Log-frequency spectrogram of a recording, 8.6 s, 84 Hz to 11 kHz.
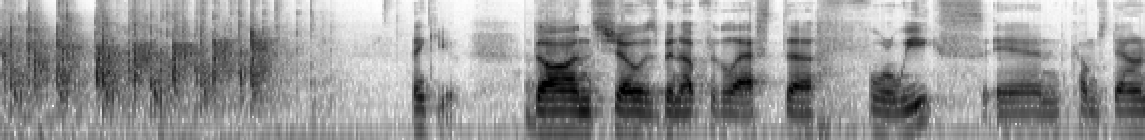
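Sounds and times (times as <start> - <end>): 
applause from a small audience: 0.0 - 2.5
speech: 3.1 - 8.5.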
